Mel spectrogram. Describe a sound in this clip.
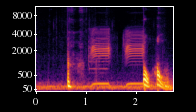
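A mobile phone chimes with a message alert.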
